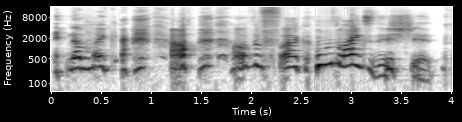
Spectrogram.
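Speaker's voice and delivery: high, slow words through real laughter; can barely get it out for laughing; cracking up, voice up high. Real, not acted. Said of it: "I can't stop laughing".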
